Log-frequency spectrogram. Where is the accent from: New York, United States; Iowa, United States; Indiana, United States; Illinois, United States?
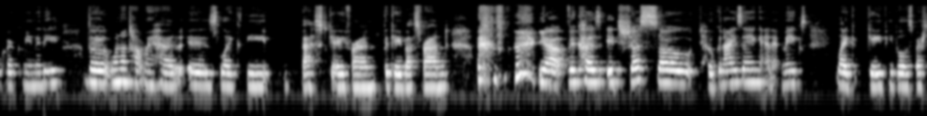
Illinois, United States; I'm from Illinois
